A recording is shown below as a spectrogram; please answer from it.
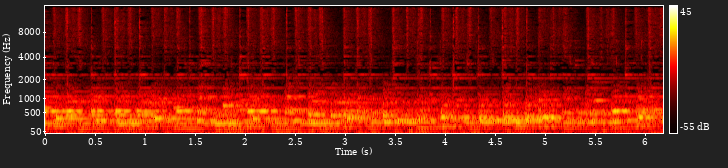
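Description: Steel band music: steelpans playing a bright melody over low bass notes and a steady percussion beat.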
